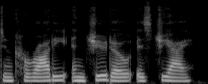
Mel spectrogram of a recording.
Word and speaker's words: gi: suits often used in karate and Judo is GI pronounced G interestingly the term GI actually means training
